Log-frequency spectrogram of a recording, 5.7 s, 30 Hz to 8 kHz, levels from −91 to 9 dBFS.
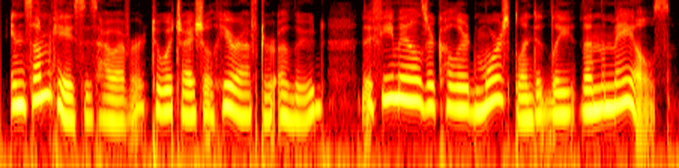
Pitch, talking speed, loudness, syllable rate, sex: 210 Hz, 200 wpm, -15 LUFS, 6.5 syllables/s, female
